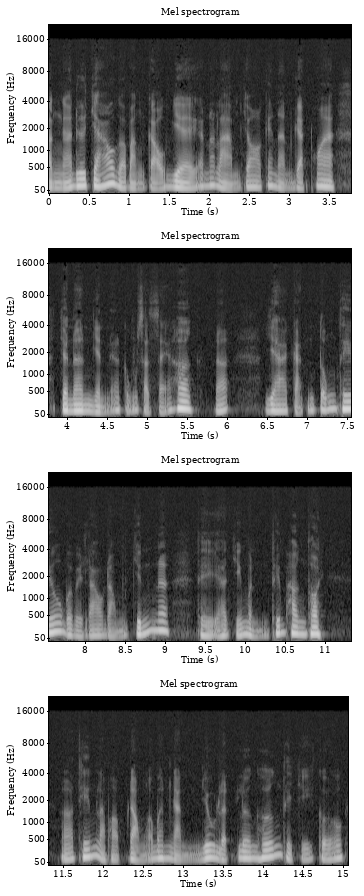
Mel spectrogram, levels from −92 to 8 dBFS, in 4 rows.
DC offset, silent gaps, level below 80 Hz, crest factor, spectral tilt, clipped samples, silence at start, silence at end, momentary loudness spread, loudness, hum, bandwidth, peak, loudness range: under 0.1%; none; -40 dBFS; 18 dB; -8.5 dB/octave; under 0.1%; 0 s; 0.05 s; 10 LU; -21 LUFS; none; 15.5 kHz; -2 dBFS; 2 LU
